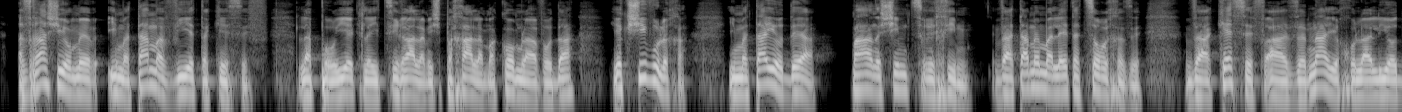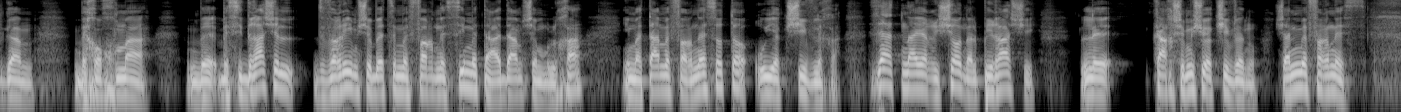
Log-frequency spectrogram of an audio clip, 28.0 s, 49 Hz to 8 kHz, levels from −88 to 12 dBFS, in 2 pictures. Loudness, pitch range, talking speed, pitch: -14 LUFS, 105-135 Hz, 130 wpm, 115 Hz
